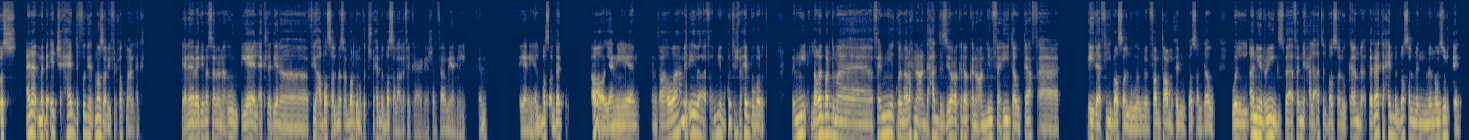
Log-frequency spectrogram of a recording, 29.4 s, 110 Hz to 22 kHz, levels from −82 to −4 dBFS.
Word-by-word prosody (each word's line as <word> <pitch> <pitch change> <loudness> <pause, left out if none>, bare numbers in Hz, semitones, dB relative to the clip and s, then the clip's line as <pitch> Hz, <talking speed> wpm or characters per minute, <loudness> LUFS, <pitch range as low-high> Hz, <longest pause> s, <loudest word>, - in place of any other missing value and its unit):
بُص 465 - +2 0.2
أنا - - +7
ما - - +2
بقيتش - - 0
حاد 150 0 0
في - - -5
وجهة 130 -5 -1
نظري 125 -8 +2
في - - -11
الحُكم - - -7
على - - -6
الأكل، - - -17 0.8
يعني 90 +4 -1
أنا 110 - +4
باجي 110 0 +2
مثلًا 110 -3 -2
أقول 110 -1 -3
ياه 105 +3 +4
الأكلة 105 -1 -3
دي 105 +2 0
أنا 90 -2 -3
فيها 115 +1 -2
بصل 110 -3 0
مثلًا، 100 -1 -3
برضه 110 +1 0
ما 100 - -4
كنتش - - -9
باحب 110 0 -5
البصل 95 - -1
على - - -8
فكرة - - -10
يعني - - -14
عشان - - -14
فاهم 85 0 -6
يعني 70 -5 -10 0.2
فاهم، - - -7 0.7
يعني 85 -1 -2
البصل 95 +2 0
ده 110 +1 +4 0.6
آه 90 - +6
يعني 100 +1 0 0.4
فهو 100 +4 +4
هاعمل 185 +11 +1
إيه 150 -1 +4
بقى 145 - +1
فاهمني، 135 +4 -5
ما - - -6
كنتش 205 -10 -4
باحبه 115 -3 +1
برضه 100 - 0 0.5
فاهمني، 125 +5 +1
لغاية 115 +4 +7
برضه 135 -1 +4
ما 105 -3 -1
فاهمني، 135 +7 0
كنّا 110 -3 +1
رُحنا 125 -1 0
عند 105 -1 -1
حد 120 -4 -2
زيارة 115 +4 +2
كده 125 - 0
وكانوا 105 -5 -2
عاملين 100 +5 +1
فاهيتا 115 0 0
وبتاع 100 +5 -1
ف 120 - -12 1.0
إيه 110 -1 +2
ده - - +4
في 110 -1 -3
بصل 100 -2 +2
و 90 0 -2
وفاهم 105 +4 0
طعمه 105 -2 +1
حلو 100 +1 -3
البصل 90 -1 -4
ده 95 - +1
و 90 - -4 0.5
والonion 115 +3 +4
rings 110 -6 +2
بقى - - +1
فاهمني، 115 -1 -1
حلقات 110 +4 -4
البصل 105 0 -4
والكلام 110 +3 -2
ده، - - -7
بدأت 145 +6 +4
أحب 135 0 -2
البصل 125 -1 0
من 105 -1 -1
من 105 - +1
منظور 110 +3 +1
تاني، - - -2
110 Hz, 190 wpm, -24 LUFS, 100-120 Hz, 1.0 s, أنا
